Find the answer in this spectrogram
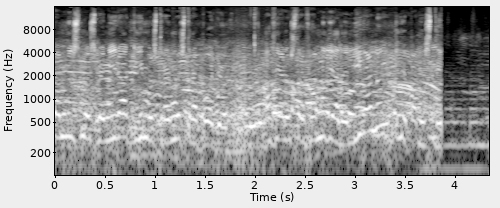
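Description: Crowd of demonstrators shouting and chanting, many voices at once. It cuts off abruptly near the end.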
